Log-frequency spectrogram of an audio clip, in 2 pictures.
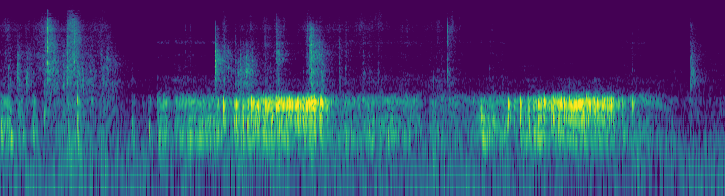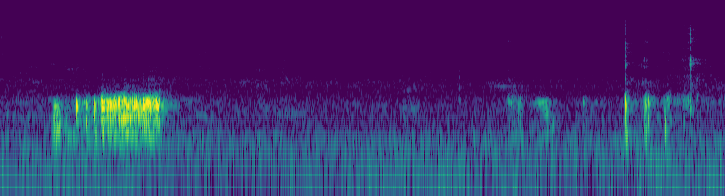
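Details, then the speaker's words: Lung sound example from a respiration lecture: breath sounds with brief, fine crackling noises during breathing; fine crackles. "Then what we have is, here's fine crackles. Let's see what we got."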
